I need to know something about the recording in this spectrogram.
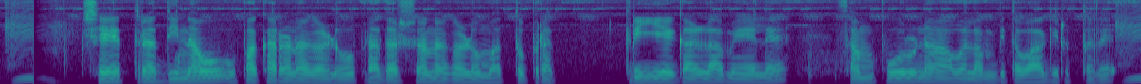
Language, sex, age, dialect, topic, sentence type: Kannada, male, 18-24, Coastal/Dakshin, agriculture, statement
